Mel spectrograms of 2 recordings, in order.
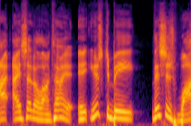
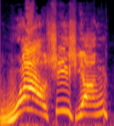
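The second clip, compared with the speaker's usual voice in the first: put-on high, amazed "wow, she's young"; mock surprised friends; 11 semitones higher, much slower than usual. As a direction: play the impressed buddies, pitched up. Friends react to teen girlfriend.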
